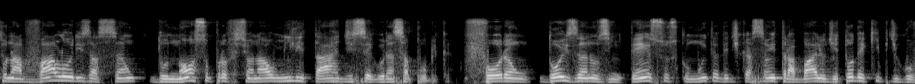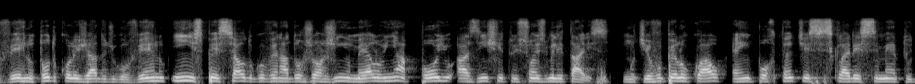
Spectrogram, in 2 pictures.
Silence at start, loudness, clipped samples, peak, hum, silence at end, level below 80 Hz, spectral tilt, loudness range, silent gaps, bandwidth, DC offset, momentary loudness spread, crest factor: 0 s; -18 LUFS; under 0.1%; -4 dBFS; none; 0 s; -50 dBFS; -5 dB/octave; 2 LU; none; 9.2 kHz; under 0.1%; 8 LU; 14 dB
